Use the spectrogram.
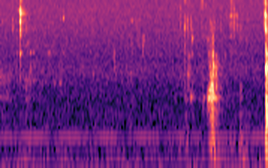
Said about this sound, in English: Bear with this. I just need a slurp of this.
